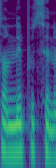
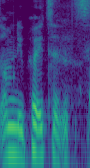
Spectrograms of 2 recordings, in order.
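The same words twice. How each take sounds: First: It uses the pronunciation common among white speakers. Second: It uses the pronunciation heard in church. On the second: "when I hear it in church"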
